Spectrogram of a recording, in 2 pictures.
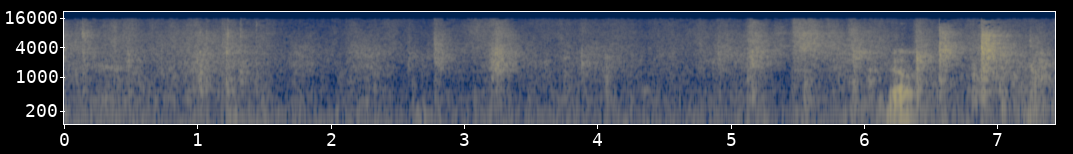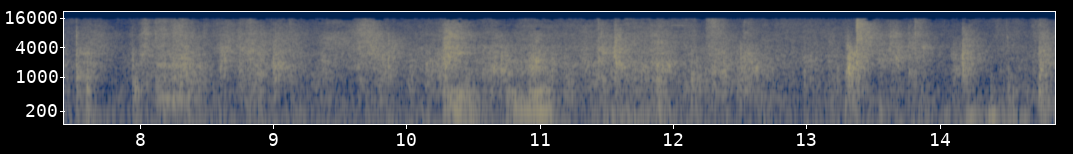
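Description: Papers rustle and shuffle on a table close by.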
